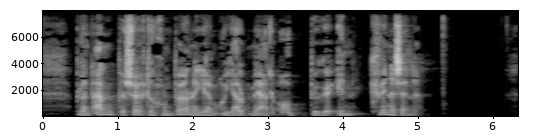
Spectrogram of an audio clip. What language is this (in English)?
Danish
